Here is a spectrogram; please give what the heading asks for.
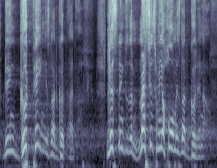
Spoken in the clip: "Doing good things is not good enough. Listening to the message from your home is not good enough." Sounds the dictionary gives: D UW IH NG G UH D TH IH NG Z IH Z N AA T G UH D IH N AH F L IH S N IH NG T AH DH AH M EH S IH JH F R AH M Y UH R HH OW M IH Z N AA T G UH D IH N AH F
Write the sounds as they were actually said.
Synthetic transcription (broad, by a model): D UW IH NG G UH D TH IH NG IH Z N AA T G UH D IH N AH F L IH S N IH NG T AH DH AH M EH S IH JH F R AH M Y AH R HH OW M IH Z N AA T G UH D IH N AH F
